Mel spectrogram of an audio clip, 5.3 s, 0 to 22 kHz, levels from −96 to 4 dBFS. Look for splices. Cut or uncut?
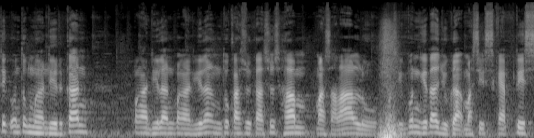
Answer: cut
